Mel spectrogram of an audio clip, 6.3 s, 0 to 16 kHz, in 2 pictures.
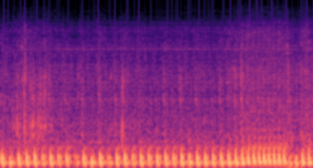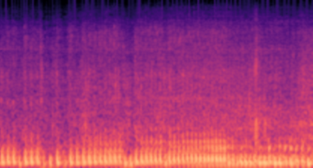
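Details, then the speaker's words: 1986 Yamaha Moto4 YFM200DX single-cylinder ATV after draining bad fuel and adjusting idle and fuel-air mixture, riding on ice: uneven idle with irregular pops and stumbles, still burping; carb to be removed and cleaned. "it's still burping pretty good it sounds like yeah I hear it yep"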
